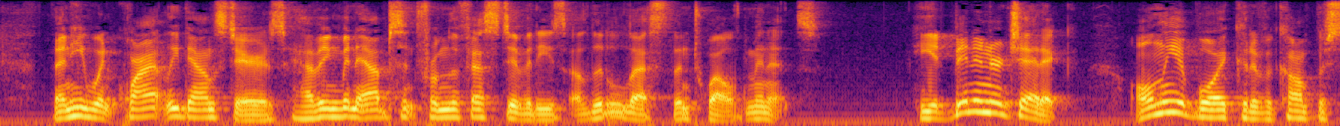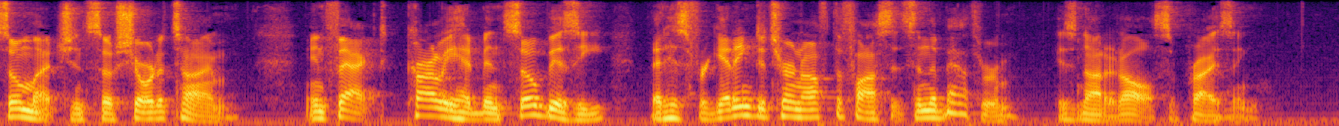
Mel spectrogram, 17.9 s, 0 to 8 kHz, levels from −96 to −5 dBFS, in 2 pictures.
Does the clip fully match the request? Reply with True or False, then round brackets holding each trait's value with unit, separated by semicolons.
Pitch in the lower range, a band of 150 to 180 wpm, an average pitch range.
False (130 Hz; 190 wpm; 5.0 semitones)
